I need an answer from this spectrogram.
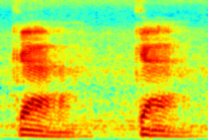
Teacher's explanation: Ini salah karena qaf di sini ke, makhrajnya di pangkal lidah agak sedikit ke depan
